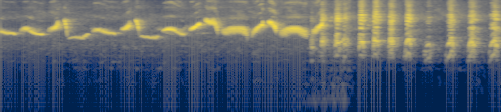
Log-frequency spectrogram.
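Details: A bird gives looping whistled notes that rise and fall smoothly for three seconds, then switches to a series of harsh, buzzy chattering bursts roughly every half second.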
